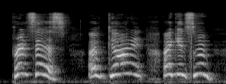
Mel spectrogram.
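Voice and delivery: high, loud cry of joy; thrilled shout. A narrator's reading. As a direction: shout it like a kid who just learned to swim. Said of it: "face beaming".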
